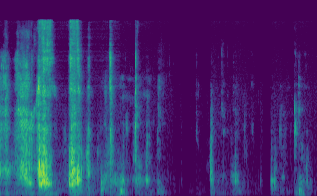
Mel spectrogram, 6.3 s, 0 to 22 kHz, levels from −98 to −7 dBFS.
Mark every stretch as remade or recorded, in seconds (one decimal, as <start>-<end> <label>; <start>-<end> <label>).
0.0-1.0 recorded; 1.0-2.4 remade; 2.4-6.3 recorded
